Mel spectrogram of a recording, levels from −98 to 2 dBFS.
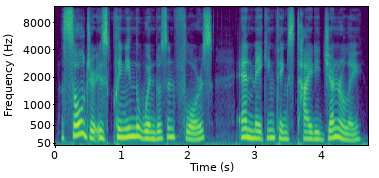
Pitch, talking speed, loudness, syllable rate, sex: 180 Hz, 165 wpm, -16 LUFS, 5.1 syllables/s, female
